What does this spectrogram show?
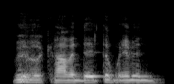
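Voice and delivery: put-on Austrian accent voice. Doing a requested impression in an Austrian German accent: Arnold voice. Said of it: "Arnold voice".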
